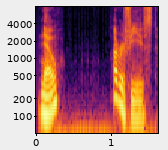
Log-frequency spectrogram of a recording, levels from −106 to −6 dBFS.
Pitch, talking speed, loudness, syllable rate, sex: 125 Hz, 110 wpm, -18 LUFS, 5.6 syllables/s, male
